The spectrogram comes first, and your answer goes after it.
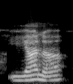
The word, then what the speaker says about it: Jana: if she pronounce it it's j Janna Janna and uh but it's it's actually a name that you see many Africans girls named like that and we say Yana because the J is like a why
